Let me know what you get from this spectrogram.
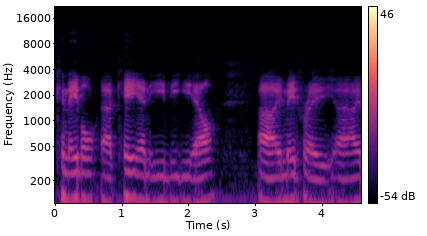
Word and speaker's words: Knebel: Knebel.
